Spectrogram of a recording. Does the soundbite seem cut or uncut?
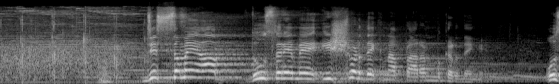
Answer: cut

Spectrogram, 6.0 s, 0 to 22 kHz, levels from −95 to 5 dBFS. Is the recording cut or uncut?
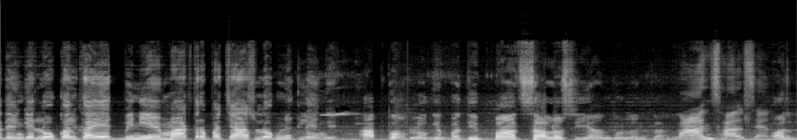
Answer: cut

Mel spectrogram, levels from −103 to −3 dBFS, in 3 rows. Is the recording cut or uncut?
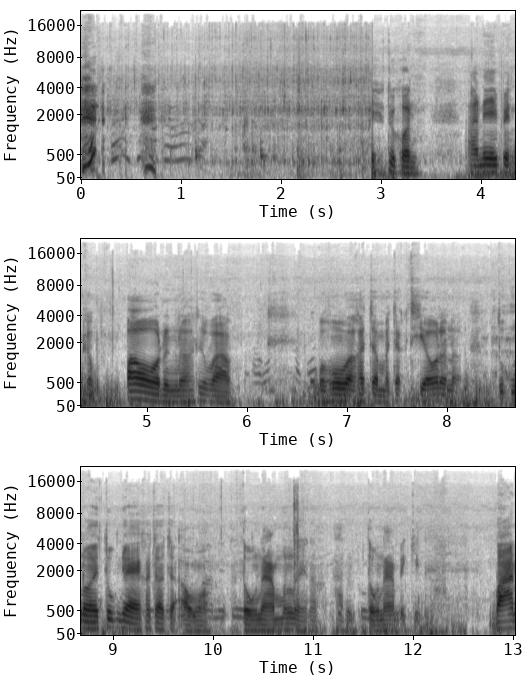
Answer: cut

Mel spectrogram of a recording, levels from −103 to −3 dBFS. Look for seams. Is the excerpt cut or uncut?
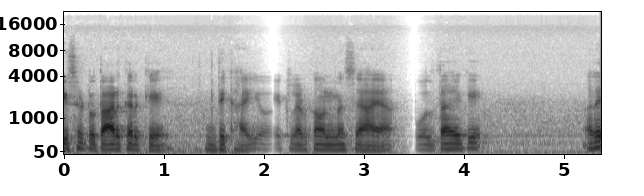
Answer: cut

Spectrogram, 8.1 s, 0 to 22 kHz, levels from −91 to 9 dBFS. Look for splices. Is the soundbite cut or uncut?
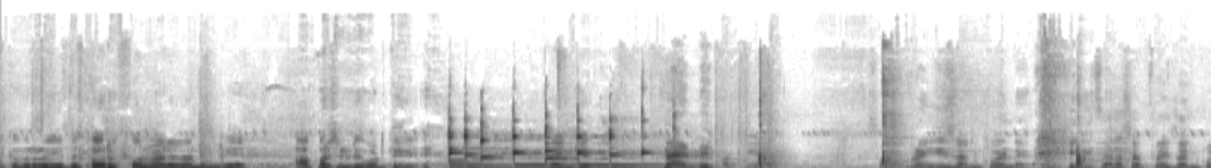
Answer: cut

